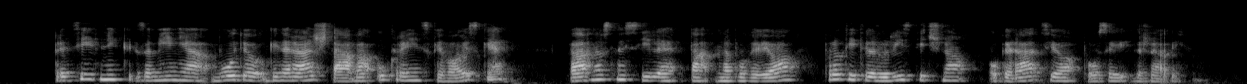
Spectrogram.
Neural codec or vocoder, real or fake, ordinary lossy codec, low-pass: codec, 16 kHz, 4 kbps, FreqCodec, smaller model; fake; none; 7.2 kHz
